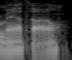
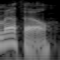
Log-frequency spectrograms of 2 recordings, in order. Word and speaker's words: Matthau: with walter mathile yeah i don't think you know how to say his name right walter matthau okay you got it that's the first time i say i don't it kind of sounded like you put an l in there no it kind of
